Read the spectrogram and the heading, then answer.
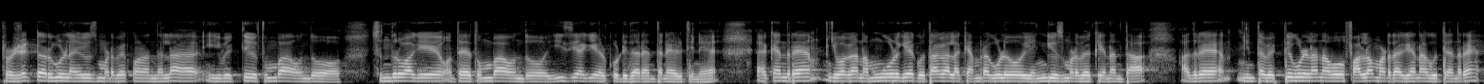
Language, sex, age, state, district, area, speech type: Kannada, male, 18-30, Karnataka, Chikkaballapur, urban, spontaneous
